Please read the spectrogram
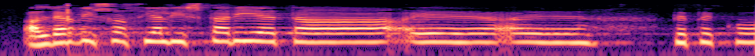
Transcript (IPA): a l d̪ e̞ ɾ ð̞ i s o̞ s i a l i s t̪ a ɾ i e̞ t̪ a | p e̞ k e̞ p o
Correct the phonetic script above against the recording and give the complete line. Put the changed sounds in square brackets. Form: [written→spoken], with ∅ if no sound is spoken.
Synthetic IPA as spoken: a l d̪ e̞ ɾ ð̞ i s o̞ s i a l i s t̪ a ɾ i e̞ t̪ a | p e̞ [k→p] e̞ [p→k] o

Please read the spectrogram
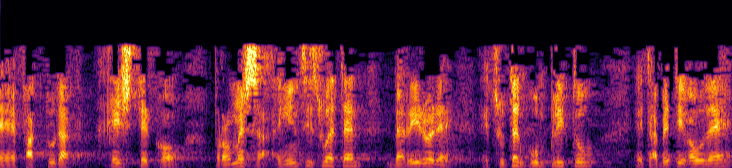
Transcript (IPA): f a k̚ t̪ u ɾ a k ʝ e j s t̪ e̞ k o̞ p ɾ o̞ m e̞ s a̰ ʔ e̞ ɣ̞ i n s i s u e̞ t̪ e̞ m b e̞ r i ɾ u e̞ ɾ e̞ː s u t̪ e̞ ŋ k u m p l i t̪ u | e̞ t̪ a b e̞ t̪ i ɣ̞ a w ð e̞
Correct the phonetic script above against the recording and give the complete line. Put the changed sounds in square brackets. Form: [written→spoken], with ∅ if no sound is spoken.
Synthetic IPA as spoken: f a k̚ t̪ u ɾ a k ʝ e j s t̪ e̞ k o̞ p ɾ o̞ m e̞ s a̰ ʔ e̞ ɣ̞ i n s i s u e̞ t̪ e̞ m b e̞ r i ɾ [u→o] e̞ ɾ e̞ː [s→t͡s] u t̪ e̞ ŋ k u m p l i t̪ u | e̞ t̪ a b e̞ t̪ i ɣ̞ a w ð e̞

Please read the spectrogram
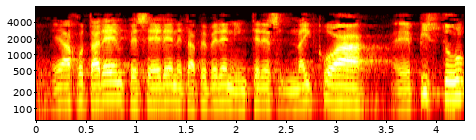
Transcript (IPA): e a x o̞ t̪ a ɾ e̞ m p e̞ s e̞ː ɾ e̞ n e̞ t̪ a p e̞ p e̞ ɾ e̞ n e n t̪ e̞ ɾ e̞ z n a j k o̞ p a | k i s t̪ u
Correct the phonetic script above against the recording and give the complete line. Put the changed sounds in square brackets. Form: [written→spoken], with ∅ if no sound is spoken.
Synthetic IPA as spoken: e a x o̞ t̪ a ɾ e̞ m p e̞ s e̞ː ɾ e̞ n e̞ t̪ a p e̞ p e̞ ɾ e̞ n [e→i] n t̪ e̞ ɾ e̞ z n a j k o̞ [p→∅] a | [k→p] i s t̪ u

